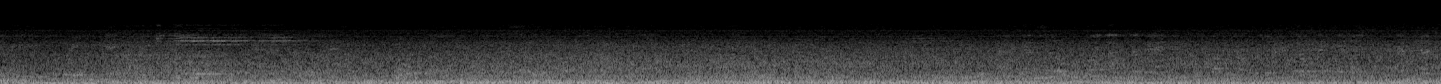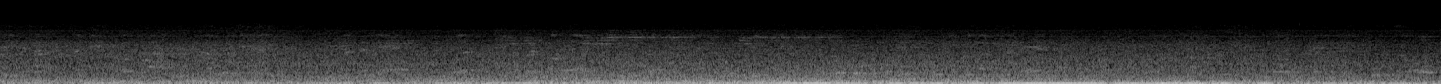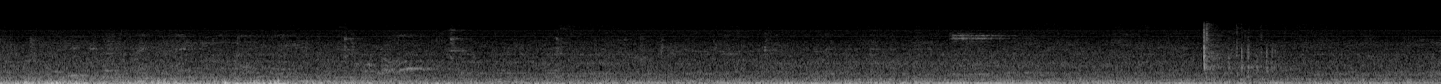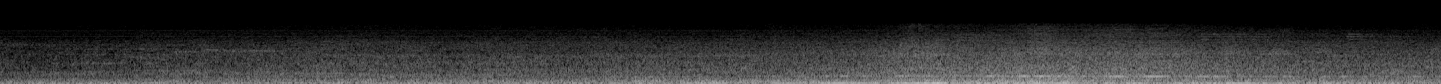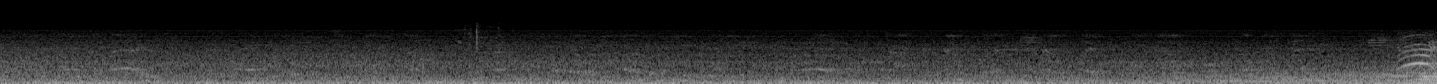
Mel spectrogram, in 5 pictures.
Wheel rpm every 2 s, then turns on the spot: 0, 0, 0, 0, 0, 0, 0, 0, 0, 0, 0, 0, 0, 0, 0, 0, 0, 0, 0, 0, 0, 0, 0, 0, 0, 0, 0, 0, 0, 0, 0, 0, 0, 0, 0, 0.
none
